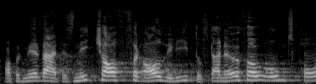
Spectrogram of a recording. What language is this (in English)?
Swiss German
